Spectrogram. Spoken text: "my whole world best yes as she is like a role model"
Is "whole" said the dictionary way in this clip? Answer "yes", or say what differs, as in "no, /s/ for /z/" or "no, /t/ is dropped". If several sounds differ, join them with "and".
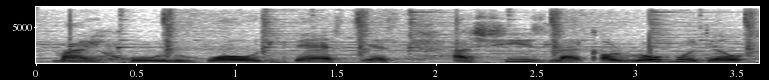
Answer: no, /n/ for /l/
